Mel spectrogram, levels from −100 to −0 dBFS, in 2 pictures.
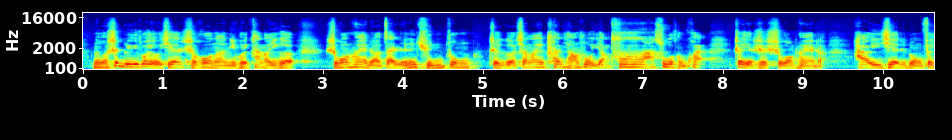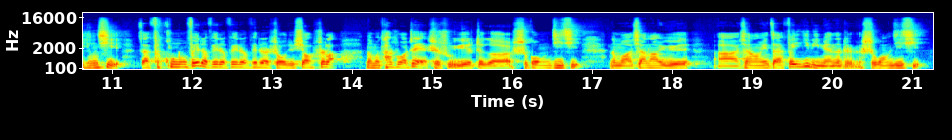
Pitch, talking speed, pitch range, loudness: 140 Hz, 335 characters per minute, 120-155 Hz, -21 LUFS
